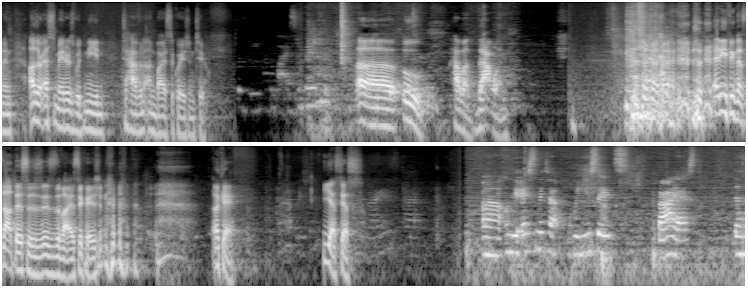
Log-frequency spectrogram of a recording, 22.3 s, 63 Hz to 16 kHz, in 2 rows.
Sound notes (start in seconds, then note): 9.4 laughs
